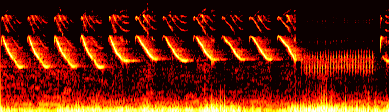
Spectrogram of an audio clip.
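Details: Canary singing long and showy to prompt other canaries to join in: about eleven loud downslurred whistles repeated roughly three per second, then a buzzy roll and a short whistle, over low background hum.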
